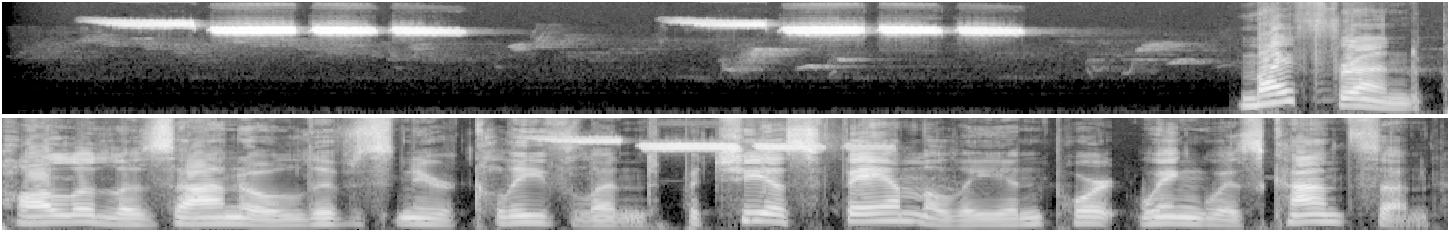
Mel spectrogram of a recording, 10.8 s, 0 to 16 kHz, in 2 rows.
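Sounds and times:
Golden-winged Warbler song: 0.1 - 5.8, 7.6 - 9.0
speech: 4.6 - 10.8.

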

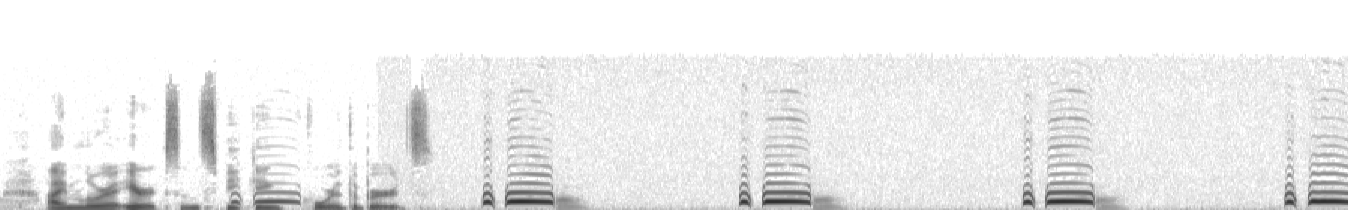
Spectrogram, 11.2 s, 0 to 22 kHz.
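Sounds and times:
speech: 0.4 - 3.6
owl hooting in Arizona: 1.9 - 2.6, 4.0 - 4.8, 6.1 - 7.0, 8.5 - 9.4, 10.7 - 11.2.

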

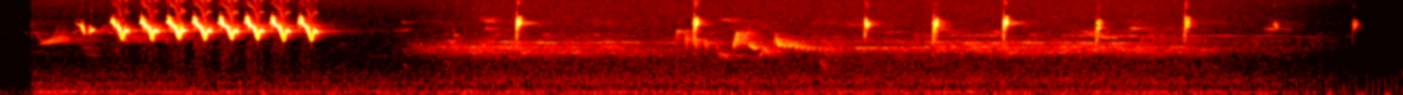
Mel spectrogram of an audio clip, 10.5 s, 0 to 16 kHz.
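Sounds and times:
Nashville Warbler song of high rapid repeated notes: 0.3 - 2.4, 3.1 - 9.7
scattered sharp chips: 0.5 - 2.4, 3.5 - 9.1.

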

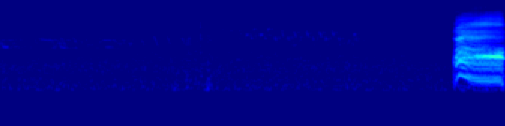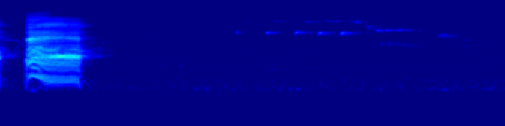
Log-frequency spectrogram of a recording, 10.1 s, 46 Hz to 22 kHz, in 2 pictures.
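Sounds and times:
American crow cawing: 4.6 - 6.0.

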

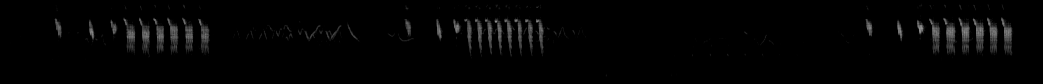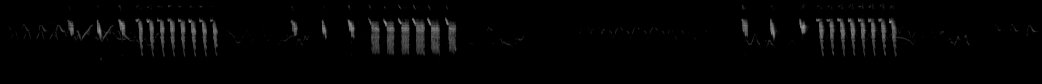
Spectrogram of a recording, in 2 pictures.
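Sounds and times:
sedge wren singing: 0.6 - 5.5, 8.6 - 15.0, 16.5 - 20.8.

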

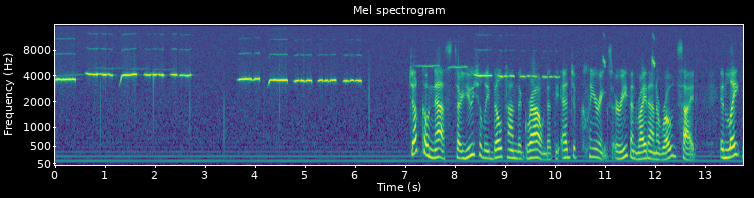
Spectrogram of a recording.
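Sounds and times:
white-throated sparrow singing melodic whistled song: 0.0 - 2.8, 3.6 - 6.2, 7.1 - 11.2, 11.9 - 12.1
faint steady hum: 0.0 - 13.7
speech: 7.1 - 13.7.

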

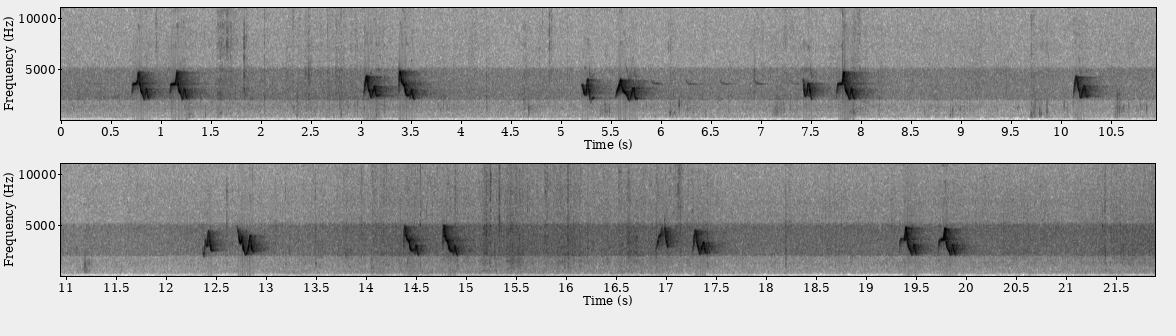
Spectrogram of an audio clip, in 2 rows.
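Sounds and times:
faint background hiss: 0.0 - 21.8
Black-whiskered vireo song with short two-part chirping phrases: 0.6 - 1.4, 3.0 - 3.8, 5.2 - 8.2, 10.1 - 10.5, 12.4 - 13.1, 14.4 - 15.0, 16.9 - 17.6, 19.3 - 20.1.

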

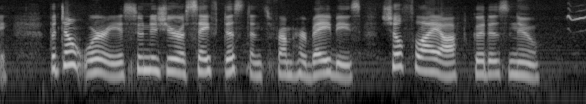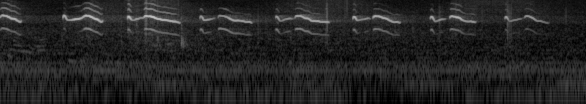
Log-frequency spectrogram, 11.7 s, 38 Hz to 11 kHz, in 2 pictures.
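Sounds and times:
speech: 0.0 - 5.5
ring-billed gull colony calling: 1.3 - 11.7.

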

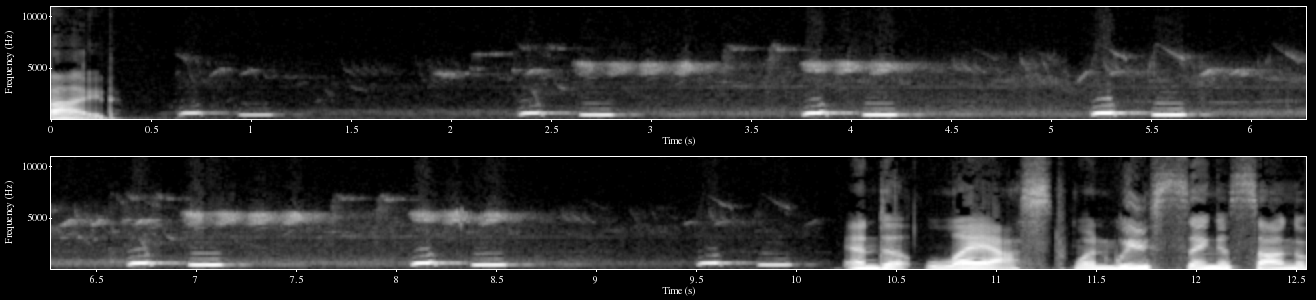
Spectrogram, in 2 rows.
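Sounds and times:
speech: 0.0 - 0.4, 10.3 - 12.5
European cuckoo calling its two-note cu-ckoo: 0.6 - 1.4, 2.0 - 10.2
faint high-pitched birdsong: 0.6 - 10.2.

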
